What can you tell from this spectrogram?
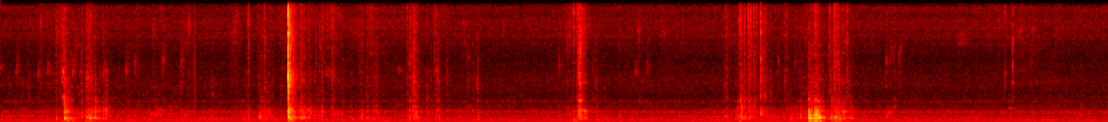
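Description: A steady low hum in a small tiled room, broken by a few short knocks and rustles from the cardboard camcorder box being handled. The loudest knocks come about four seconds in and again near eleven seconds.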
